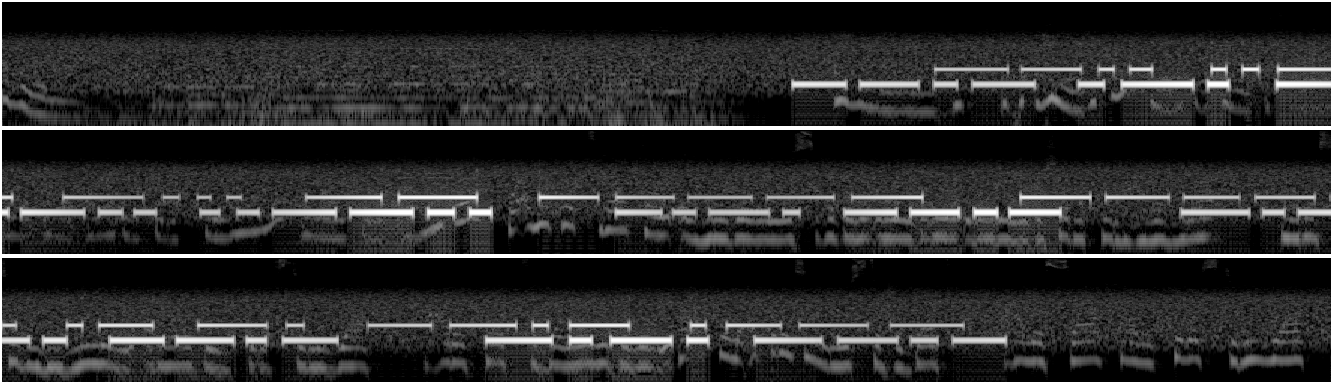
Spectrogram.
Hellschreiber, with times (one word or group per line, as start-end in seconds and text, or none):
none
